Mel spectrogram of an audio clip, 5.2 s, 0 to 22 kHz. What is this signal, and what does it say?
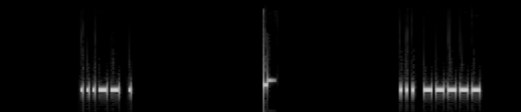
Morse code, heard as a keyed tone, about 40 wpm, 700 Hz. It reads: 3 E S 0
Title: Single-Letter Single-Number 40wpm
